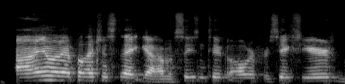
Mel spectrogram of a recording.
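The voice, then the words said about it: Southern West Virginia accent. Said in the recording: “I'm a son of Southern West Virginia. You can hear my accent.”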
